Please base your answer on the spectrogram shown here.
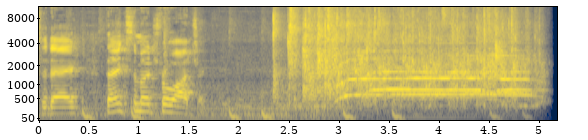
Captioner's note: crowd clapping and cheering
